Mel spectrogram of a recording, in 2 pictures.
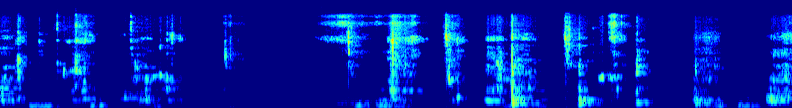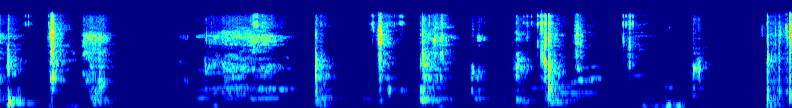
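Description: Chewing and mouth smacking while eating: a fast, irregular run of wet clicks and small crunches, with a short pause a little over a second in.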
